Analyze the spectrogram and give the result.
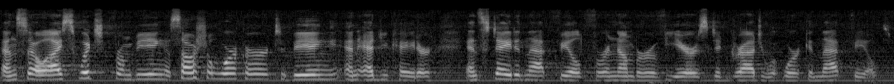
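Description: Speaking at a moderate pace with hardly any pauses, a woman with an American accent has a normal speaking voice, medium in pitch, with fairly even intonation. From New Hampshire, US. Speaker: author and UFO researcher. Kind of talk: lecture. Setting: stage with audience.

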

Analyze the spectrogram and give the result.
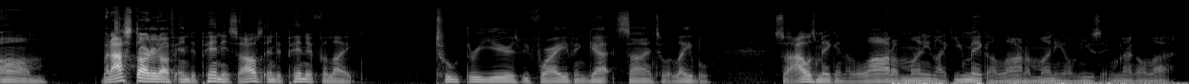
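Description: A man with an American accent has a plain, everyday voice, a fairly low pitch with ordinary pitch variation, and talks at a fairly quick pace. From Pontiac, Michigan, US. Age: 20s. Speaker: YouTuber and rapper. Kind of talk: casual chat.

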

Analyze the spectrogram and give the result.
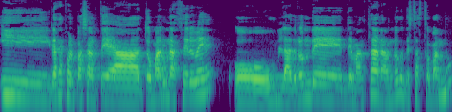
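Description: In a very clean recording with a silent background, a woman of medium pitch talks at a moderate pace with hardly any pauses. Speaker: tech youtuber and streamer. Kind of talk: casual live-stream interview. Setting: live stream. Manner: animated, loud at times.

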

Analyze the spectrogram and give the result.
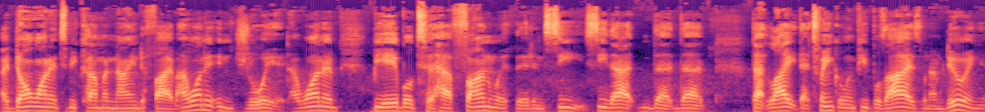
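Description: A man speaks at a medium pitch and moderate pace with ordinary pitch variation, in an ordinary speaking voice. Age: 30s. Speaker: magician. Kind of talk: casual chat.

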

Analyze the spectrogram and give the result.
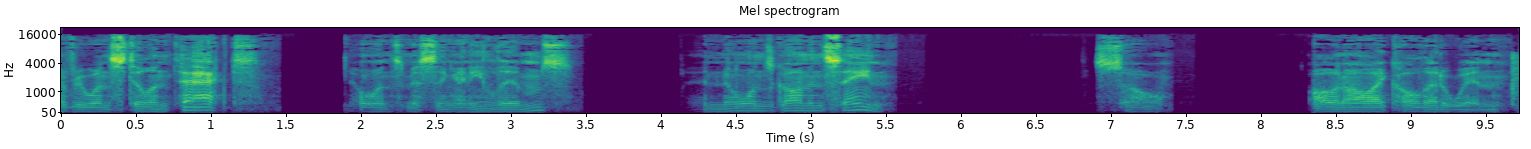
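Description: A raspy, put-on character voice from a man, fairly low in pitch, at a moderate pace with long, frequent pauses. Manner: measured, authoritative, commanding.

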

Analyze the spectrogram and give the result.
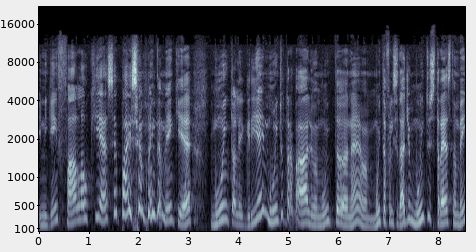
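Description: This man's voice sits high and swings very widely in pitch. His pace is moderate. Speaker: psychiatrist co-host. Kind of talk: radio talk show.

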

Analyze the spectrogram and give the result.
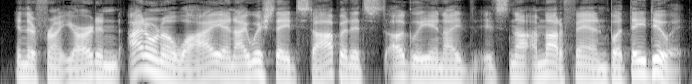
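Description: With an American accent, a man speaks in a plain, everyday voice at a fairly high pitch. His pace is moderate, and the recording is very clean with a silent background. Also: hardly any pauses. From California. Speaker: podcast co-host. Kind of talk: casual banter between co-hosts. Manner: jokey, rambling, laughs often.

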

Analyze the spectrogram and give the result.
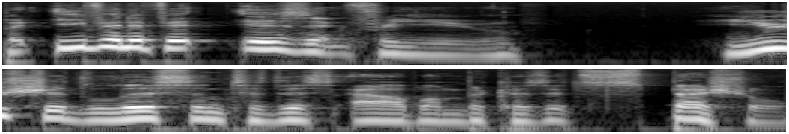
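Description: A man with a Southern US accent speaks at a moderate pace, his medium-pitched voice dark, mellow and somewhat breathy, with very wide pitch swings. The recording is very clean, with a silent background. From US South. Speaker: metal podcast host and reviewer. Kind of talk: solo podcast monologue, album review.

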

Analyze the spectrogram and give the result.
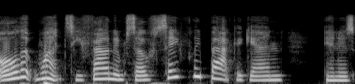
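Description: The intonation is lively in an unforced reading voice. Behind it, the background stays quiet.

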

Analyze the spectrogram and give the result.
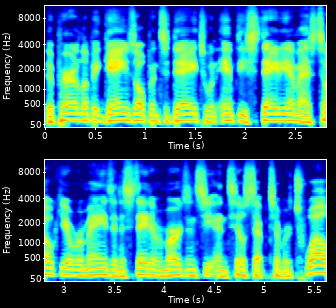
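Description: Talking at a very fast pace, a man uses a medium pitch and ordinary pitch variation against a quiet background. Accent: American. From Michigan, Ann Arbor. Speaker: radio host. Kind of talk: morning radio talk show.

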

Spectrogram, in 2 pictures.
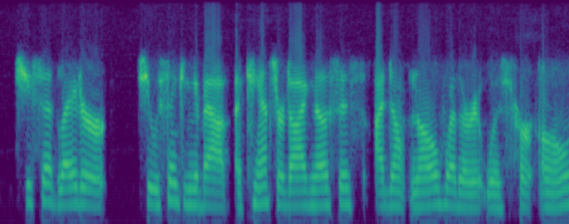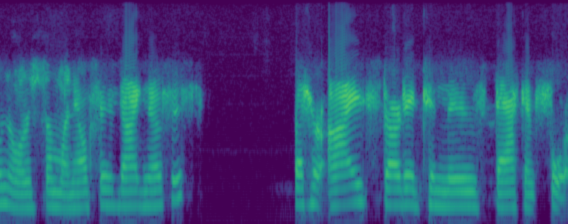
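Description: With a normal speaking voice, a woman talks at a moderate pace and a fairly low pitch, her intonation fairly even. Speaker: licensed counselor and play therapist. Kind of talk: radio interview.

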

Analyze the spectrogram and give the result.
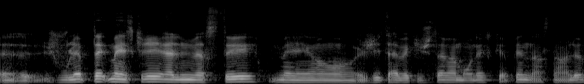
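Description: A man with an unremarkable speaking voice and a fairly low pitch talks at a moderate pace with hardly any pauses. His intonation stays fairly even while his loudness swings widely. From Quebec, South Shore of Montreal. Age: 20s. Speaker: country singer. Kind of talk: casual interview.

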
